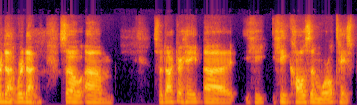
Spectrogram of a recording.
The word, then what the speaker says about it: Haidt: It's pronounced, by the way, it's pronounced Haidt, but it's spelled Haidt, H-A-I-D-T. That's how he pronounces it. So I'm pronouncing it the way he pronounces it.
